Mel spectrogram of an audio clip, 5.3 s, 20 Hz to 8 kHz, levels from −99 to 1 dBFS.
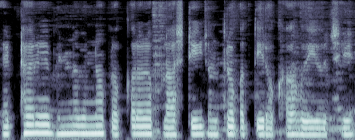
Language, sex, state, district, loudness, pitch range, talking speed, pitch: Odia, male, Odisha, Sambalpur, -15 LUFS, 145-165 Hz, 110 wpm, 155 Hz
